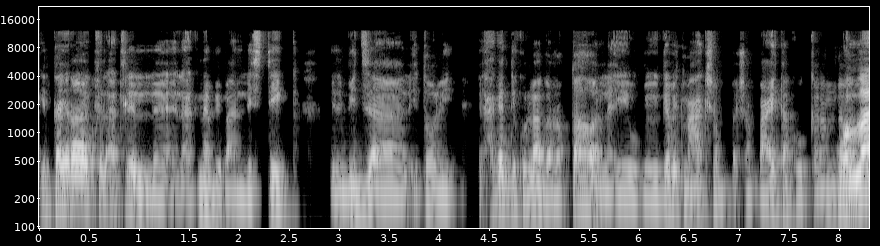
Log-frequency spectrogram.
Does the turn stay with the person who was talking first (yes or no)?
no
